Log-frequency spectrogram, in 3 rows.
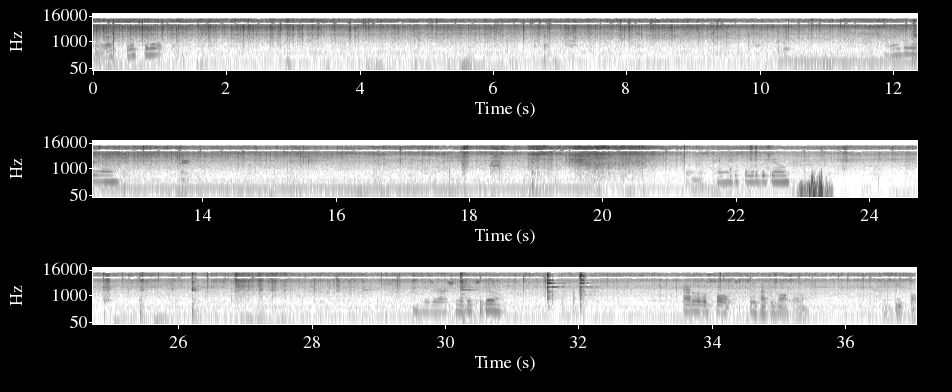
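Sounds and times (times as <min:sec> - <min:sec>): vegetables sizzling in hot oil: 0:00.0 - 0:37.0
tongs knocking on pan: 0:13.6 - 0:13.9, 0:31.5 - 0:32.3.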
